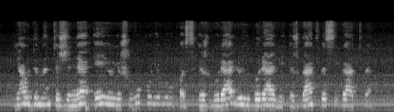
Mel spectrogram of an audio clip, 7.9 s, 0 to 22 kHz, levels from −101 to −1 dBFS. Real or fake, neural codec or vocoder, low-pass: real; none; 10.8 kHz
